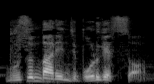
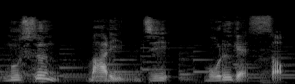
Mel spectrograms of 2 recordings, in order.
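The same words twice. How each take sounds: First: The initial m sounds come out close to b. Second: The initial m sounds are plain nasal m.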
